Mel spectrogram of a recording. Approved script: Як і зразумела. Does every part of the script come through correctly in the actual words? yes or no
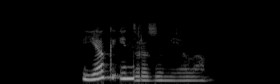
yes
